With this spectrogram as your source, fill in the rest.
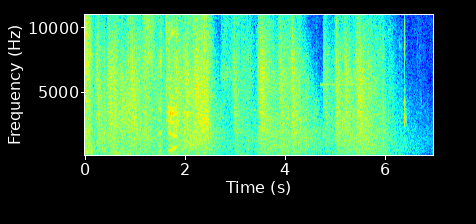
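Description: Sniper rifles fire in the Airmech video game as dense, booming bursts of gunfire that roll on through the whole stretch, loud and close, while a player's voice cuts in briefly.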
